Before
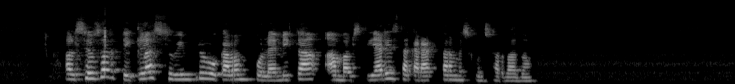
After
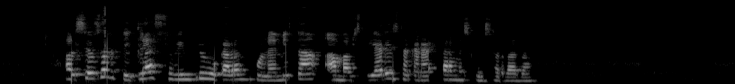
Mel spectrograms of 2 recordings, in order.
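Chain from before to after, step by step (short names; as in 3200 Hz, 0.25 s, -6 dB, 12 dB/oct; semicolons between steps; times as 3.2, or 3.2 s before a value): EQ curve 880 Hz 0 dB, 5000 Hz -5 dB, 8000 Hz +14 dB; step phaser 2.8 Hz 710–3600 Hz; gain -3.5 dB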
